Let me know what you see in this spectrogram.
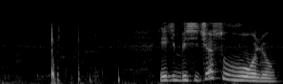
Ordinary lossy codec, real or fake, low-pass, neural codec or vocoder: none; fake; 7.2 kHz; codec, 16 kHz, 16 kbps, FreqCodec, larger model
